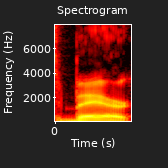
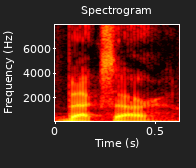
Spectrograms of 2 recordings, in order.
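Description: First: The name is said with no ks sound. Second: The name is said with a ks sound. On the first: This is how locals say it. "I think that's how they pronounce it" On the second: This follows the spelling. "it's spelled with an X, so it's Bexar"

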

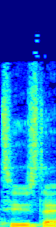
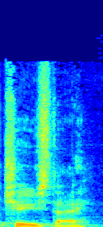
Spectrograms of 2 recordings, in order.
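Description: First: It is said in a plain American accent. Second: It is said in a British accent. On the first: "every time I say Tuesday" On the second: "I feel like I should say Tuesday"

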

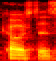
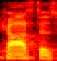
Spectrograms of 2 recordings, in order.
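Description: First: The first syllable sounds like coast. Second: The first syllable does not sound like coast. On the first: The speaker calls it right. "but it is Costas" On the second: The speaker calls it wrong. "I want to say Costas"

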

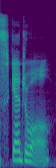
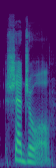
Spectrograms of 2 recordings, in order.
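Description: First: It is said with an American pronunciation. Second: It is said with a British pronunciation. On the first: "American alternatives like ... schedule" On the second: "for British English schedule"

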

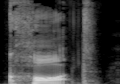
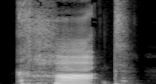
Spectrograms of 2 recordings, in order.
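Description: First: The vowel is a rounded 'aw' sound. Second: The vowel is an open 'ah' sound. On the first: This is the older pronunciation being replaced. "instead of caught" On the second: This is how many younger speakers say it. "increasing numbers of young Americans say caught"

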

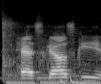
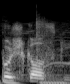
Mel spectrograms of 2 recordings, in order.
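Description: First: The surname is pronounced with American English sounds. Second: The surname is pronounced with Polish sounds. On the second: "if you're going to say in Polish"

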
